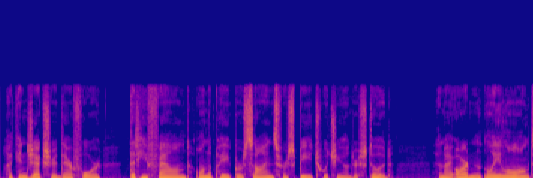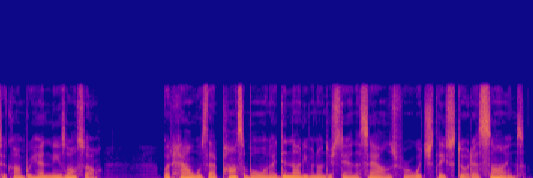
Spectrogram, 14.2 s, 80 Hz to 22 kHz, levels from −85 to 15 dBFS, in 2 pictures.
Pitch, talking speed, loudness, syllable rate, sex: 180 Hz, 175 wpm, -18 LUFS, 5.2 syllables/s, female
